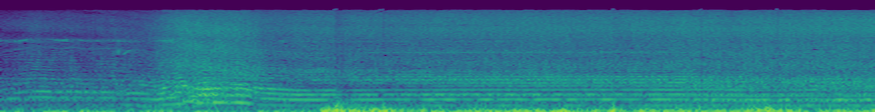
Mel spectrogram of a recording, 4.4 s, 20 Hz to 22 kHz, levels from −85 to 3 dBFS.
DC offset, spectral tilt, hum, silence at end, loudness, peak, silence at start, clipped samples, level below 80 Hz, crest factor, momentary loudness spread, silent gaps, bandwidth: under 0.1%; -3.5 dB/octave; none; 0 s; -23 LUFS; -6 dBFS; 0 s; under 0.1%; -22 dBFS; 14 dB; 10 LU; none; 16 kHz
